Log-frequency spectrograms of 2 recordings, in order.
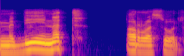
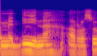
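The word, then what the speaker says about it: مدينة الرسول: But if it is in idafa, we pronounce the ta marbuta. So we say Medinat al-Rasul. We don't say Medina al-Rasul, we say Medinat al-Rasul.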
